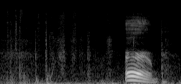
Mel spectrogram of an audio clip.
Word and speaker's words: herb: favorite words this is herb you don't pronounce the h if you're in america if you're in britain you pronounce the h herbs but it's herbs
